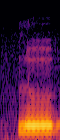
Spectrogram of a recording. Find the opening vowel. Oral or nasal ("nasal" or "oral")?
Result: nasal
